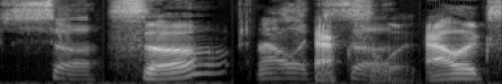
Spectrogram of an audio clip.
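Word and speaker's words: Tse: it's pronounced Suh.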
